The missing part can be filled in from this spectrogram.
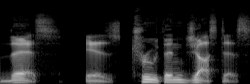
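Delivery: put-on radio voice. Deciding how to deliver a line, radio voice. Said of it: "The radio voice. ... Like that".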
